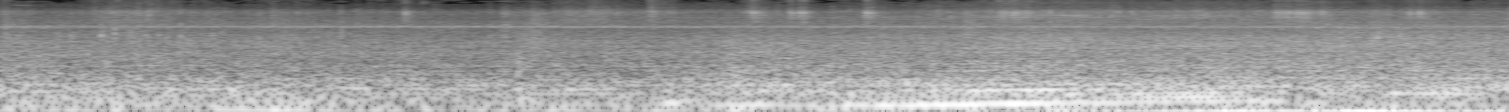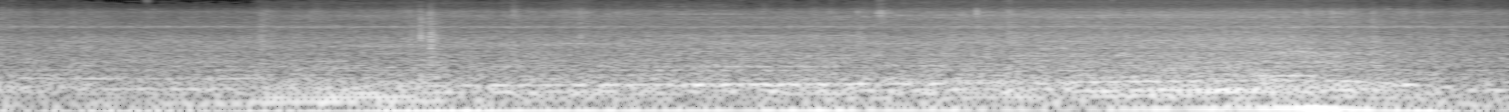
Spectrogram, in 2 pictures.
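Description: Engine and road noise heard inside a moving vehicle: a steady low rumble, with the engine note climbing in pitch near the end.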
